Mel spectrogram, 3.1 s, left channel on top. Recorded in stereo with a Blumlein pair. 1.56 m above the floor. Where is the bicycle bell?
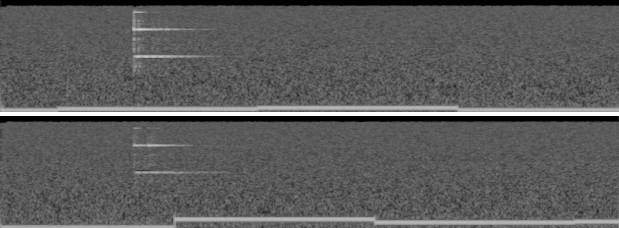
35° left, 7.5 m.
